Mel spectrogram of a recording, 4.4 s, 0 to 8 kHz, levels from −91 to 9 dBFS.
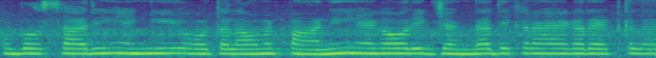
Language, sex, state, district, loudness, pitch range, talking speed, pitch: Hindi, female, Uttar Pradesh, Varanasi, -11 LUFS, 245-255 Hz, 235 wpm, 250 Hz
